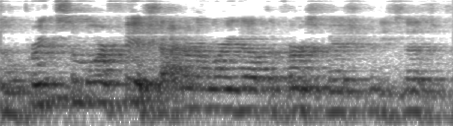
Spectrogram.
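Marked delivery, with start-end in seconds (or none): 0.0-1.1 cheerful call. Retold or imitated. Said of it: "And Jesus says".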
